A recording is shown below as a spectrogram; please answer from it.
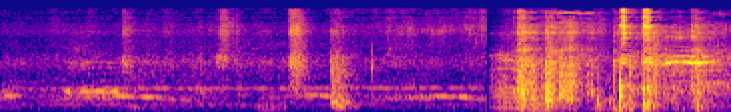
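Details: A cat being fed gives a few soft, arched, whining meows over the first three and a half seconds, followed by loud clattering of dishes and utensils.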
